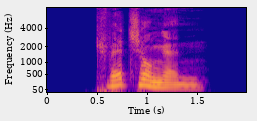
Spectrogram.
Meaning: plural of Quetschung
- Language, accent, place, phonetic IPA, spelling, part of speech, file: German, Germany, Berlin, [ˈkvɛt͡ʃʊŋən], Quetschungen, noun, De-Quetschungen.ogg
